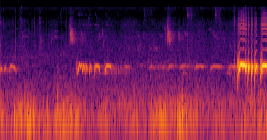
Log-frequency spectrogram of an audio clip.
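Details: Local zebra dove singing to call out rivals, used as a lure and as a tutor for quiet doves. Soft, rippling coo trills hold a steady pitch, ending in a loud, harsh rolling coo burst, over a low rumbling background.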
